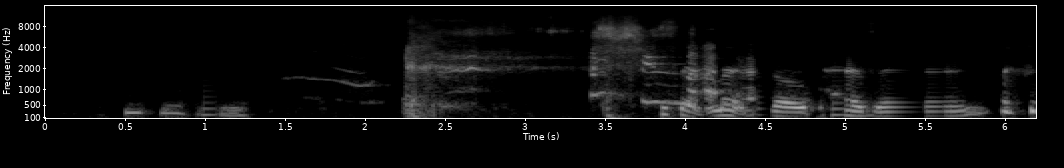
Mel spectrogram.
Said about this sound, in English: Come here. This is my cat.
